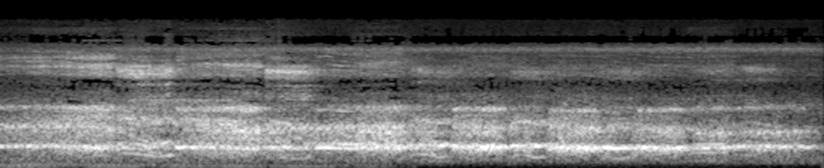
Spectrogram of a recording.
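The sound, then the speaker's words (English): Howler monkeys roar in a continuous, droning chorus at night at a small hotel in Dominical, a surf town on the Pacific coast, a deep rumbling drone that swells and fades slightly over a steady hiss of insects. “People love the beach, sure, but she says they also love the sounds at night of the howler monkeys. She's recorded them.”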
